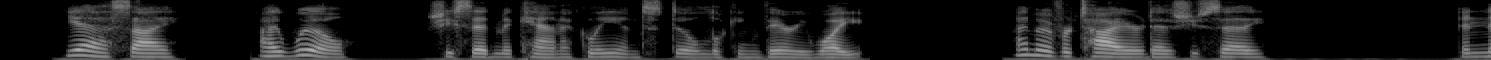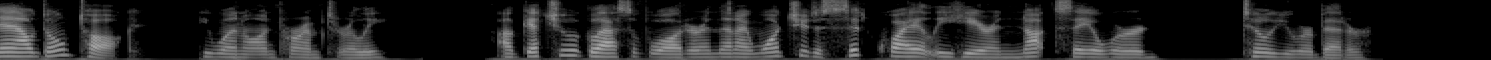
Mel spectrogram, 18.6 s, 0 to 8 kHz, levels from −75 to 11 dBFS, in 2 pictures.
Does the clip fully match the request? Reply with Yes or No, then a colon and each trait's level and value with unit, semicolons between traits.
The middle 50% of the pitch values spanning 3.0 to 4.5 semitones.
Yes: average, 3.6 semitones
